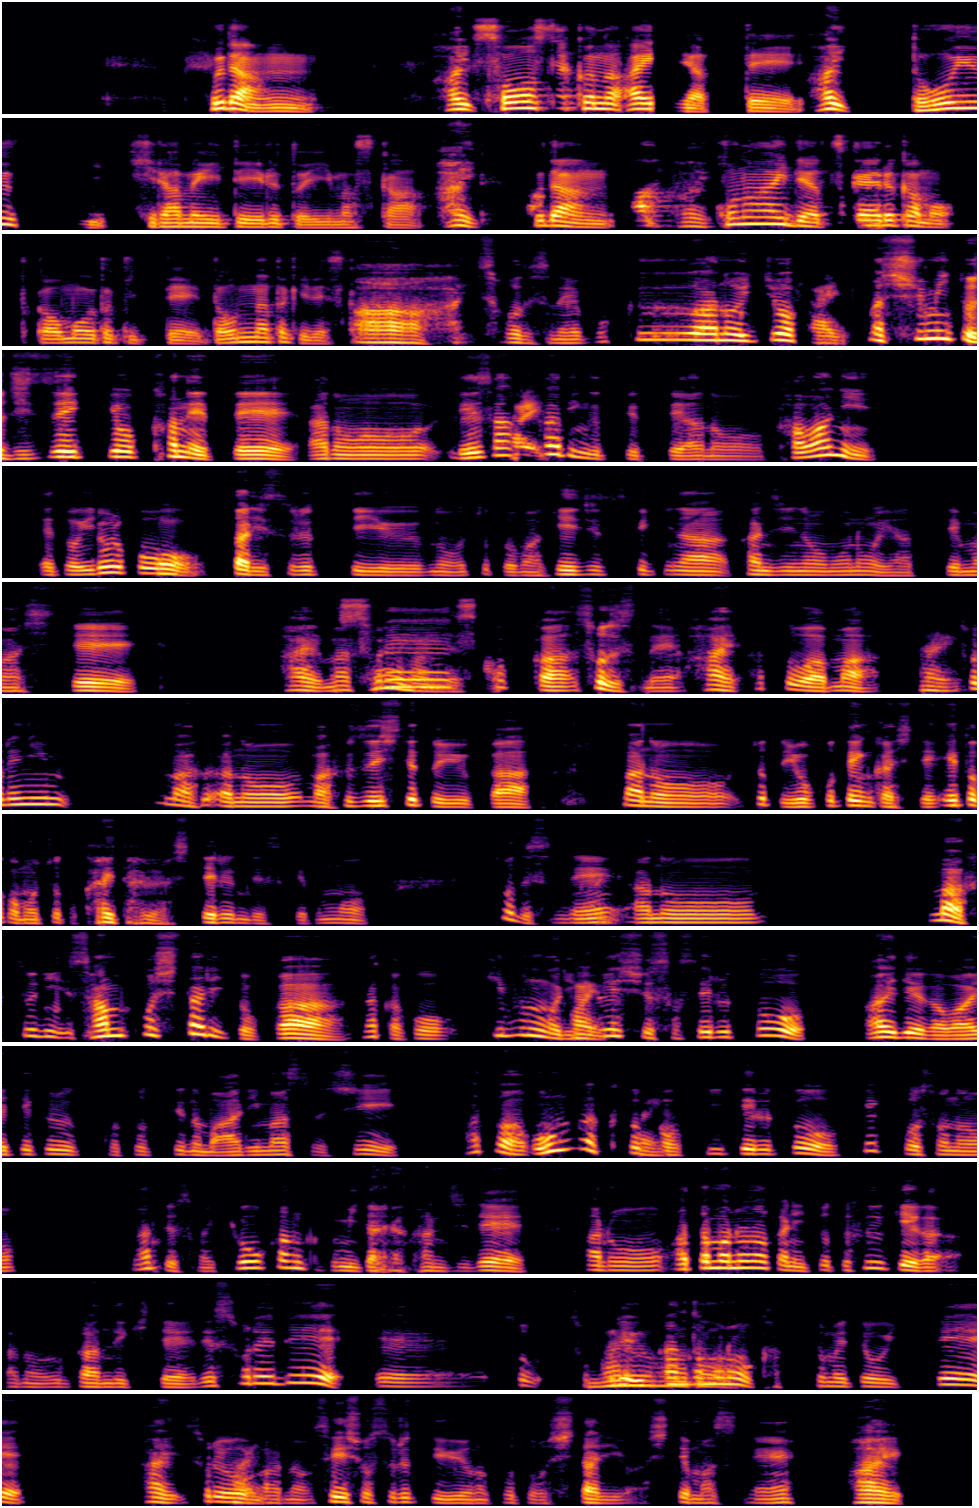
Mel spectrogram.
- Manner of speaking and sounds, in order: other background noise; in English: "レザーカービング"
- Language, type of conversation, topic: Japanese, podcast, 創作のアイデアは普段どこから湧いてくる？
